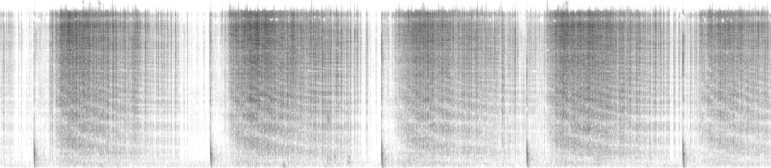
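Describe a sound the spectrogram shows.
Firework rockets whistle loudly as they rise, each one falling in pitch.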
